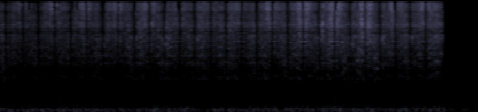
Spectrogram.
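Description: A knife blade is worked back and forth on a coarse whetstone, making a loud, close, gritty rasping in steady rhythmic strokes that stops abruptly at the end.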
